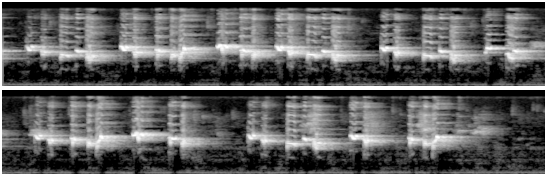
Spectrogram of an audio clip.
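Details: Yellow-vented bulbul (Pycnonotus goiavier), song.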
